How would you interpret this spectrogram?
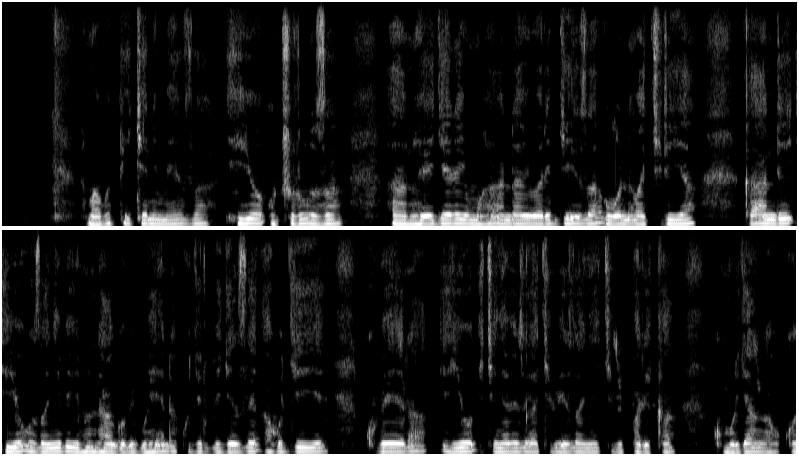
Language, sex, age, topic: Kinyarwanda, male, 36-49, finance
